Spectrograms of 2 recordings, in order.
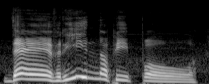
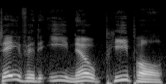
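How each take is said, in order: First: It is read in a put-on Italian accent. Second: It is read in the speaker's normal accent.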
